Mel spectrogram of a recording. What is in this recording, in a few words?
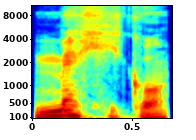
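Spanish, male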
